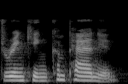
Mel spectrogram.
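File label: "drinking companion", English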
